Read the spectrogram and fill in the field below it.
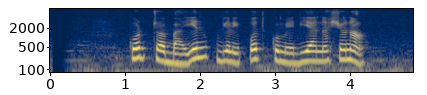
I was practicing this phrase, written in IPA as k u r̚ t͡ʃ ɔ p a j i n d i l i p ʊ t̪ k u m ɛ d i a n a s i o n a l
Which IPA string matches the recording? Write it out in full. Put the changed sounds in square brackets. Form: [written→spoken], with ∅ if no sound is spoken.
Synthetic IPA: k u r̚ t͡ʃ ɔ [p→b] a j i n d i l i p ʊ t̪ k u m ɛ d i a n a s i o n a l

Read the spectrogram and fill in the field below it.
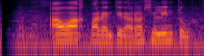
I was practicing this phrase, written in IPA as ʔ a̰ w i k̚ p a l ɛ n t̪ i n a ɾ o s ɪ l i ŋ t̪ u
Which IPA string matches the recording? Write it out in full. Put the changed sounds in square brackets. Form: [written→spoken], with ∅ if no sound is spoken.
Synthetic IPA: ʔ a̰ w [i→a] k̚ p a l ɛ n t̪ i n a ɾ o s [ɪ→i] l i [ŋ→n] t̪ u

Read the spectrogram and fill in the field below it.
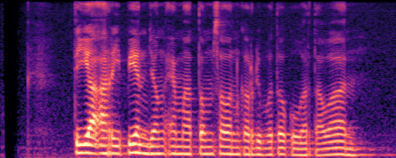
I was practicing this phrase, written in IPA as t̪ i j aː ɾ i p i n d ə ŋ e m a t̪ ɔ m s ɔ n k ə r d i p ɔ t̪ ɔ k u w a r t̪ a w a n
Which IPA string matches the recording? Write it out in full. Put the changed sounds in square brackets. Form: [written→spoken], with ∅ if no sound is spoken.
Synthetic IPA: t̪ i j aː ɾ i p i n [d→d͡ʒ] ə ŋ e m a t̪ ɔ m s ɔ n k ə r d i p ɔ t̪ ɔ k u w a r t̪ a w a n

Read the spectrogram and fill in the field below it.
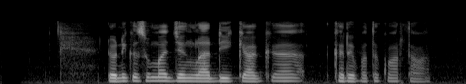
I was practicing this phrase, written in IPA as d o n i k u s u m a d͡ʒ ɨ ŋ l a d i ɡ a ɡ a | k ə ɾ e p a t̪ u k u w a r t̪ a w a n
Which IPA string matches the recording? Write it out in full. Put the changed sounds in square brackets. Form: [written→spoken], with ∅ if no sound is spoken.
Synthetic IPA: d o n i k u s u m a d͡ʒ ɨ ŋ l a d i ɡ a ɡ a | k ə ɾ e p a t̪ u k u w a r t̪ a w a n

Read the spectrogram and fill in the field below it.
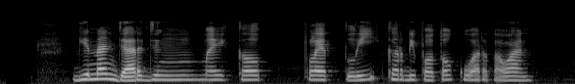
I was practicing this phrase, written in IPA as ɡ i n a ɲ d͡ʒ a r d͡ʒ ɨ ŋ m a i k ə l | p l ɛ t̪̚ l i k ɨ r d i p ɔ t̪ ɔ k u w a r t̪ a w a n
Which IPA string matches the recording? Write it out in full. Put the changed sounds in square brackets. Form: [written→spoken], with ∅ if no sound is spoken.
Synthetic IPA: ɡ i n a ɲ d͡ʒ a r d͡ʒ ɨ ŋ m a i k ə l | p l ɛ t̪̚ l i k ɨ r d i p ɔ t̪ ɔ k u w a r t̪ a w a n

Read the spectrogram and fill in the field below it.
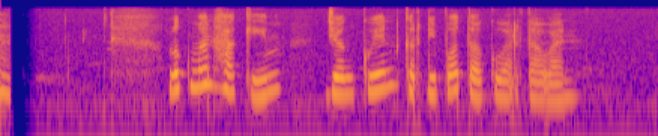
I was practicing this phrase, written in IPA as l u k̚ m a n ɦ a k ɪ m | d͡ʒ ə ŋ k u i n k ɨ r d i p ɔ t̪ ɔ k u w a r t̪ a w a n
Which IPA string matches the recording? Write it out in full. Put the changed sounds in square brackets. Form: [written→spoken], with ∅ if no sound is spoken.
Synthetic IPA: l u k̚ m a n ɦ a k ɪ m | d͡ʒ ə ŋ k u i n k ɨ r d i p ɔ t̪ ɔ k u w a r t̪ a w a n

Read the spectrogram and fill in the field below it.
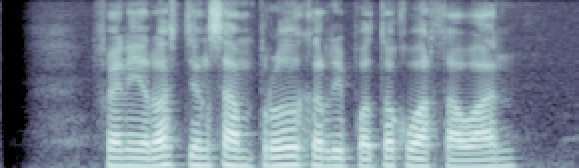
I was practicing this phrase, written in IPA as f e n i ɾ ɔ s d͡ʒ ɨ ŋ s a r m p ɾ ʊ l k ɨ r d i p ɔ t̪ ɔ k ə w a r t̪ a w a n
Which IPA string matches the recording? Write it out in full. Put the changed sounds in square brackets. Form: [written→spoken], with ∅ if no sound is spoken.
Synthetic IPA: f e n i ɾ ɔ s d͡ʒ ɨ ŋ s a [r→∅] m p ɾ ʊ l k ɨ r d i p ɔ t̪ ɔ k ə w a r t̪ a w a n

